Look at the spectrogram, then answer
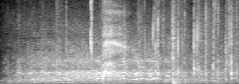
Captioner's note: laughter; applause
